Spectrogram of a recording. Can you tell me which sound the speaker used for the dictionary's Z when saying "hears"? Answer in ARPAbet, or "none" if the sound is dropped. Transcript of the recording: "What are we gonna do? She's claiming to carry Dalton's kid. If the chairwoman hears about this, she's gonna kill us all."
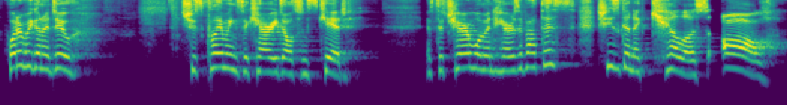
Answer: Z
